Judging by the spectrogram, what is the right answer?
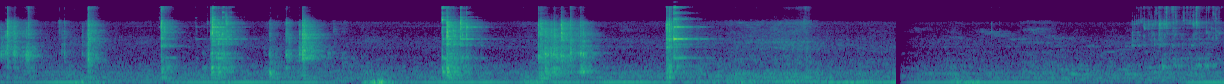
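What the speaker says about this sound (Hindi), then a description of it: "आइस क्यूब हम दोनों में डालेंगे।" Several ice cubes drop and clink one after another into glasses of fresh plum juice, giving a series of sharp, bright taps with short gaps between them, then a quieter stretch. A low steady hum runs underneath.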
